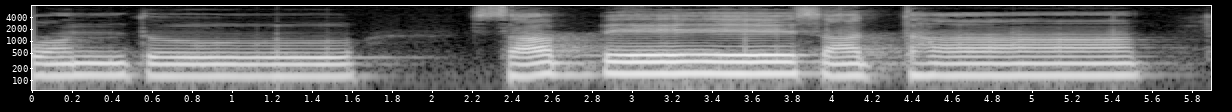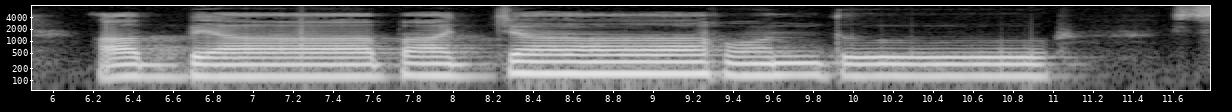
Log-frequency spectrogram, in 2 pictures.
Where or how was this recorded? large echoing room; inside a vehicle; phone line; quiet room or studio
large echoing room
